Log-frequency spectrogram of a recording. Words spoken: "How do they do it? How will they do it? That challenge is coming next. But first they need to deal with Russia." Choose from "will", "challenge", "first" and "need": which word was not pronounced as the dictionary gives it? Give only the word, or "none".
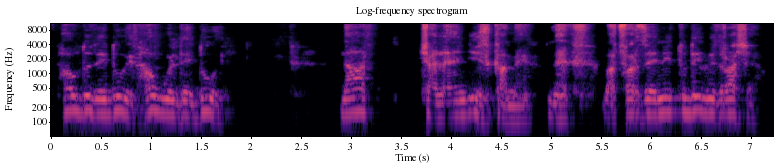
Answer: first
